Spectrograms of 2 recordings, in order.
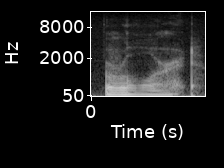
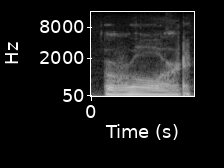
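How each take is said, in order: No difference in how they are said.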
